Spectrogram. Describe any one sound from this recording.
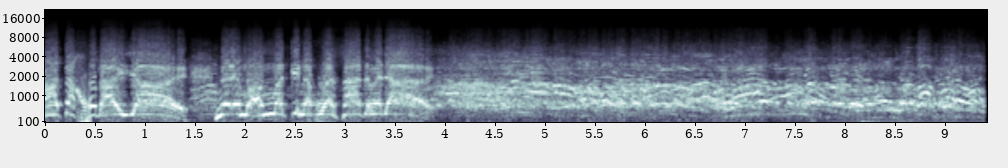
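An elderly man speaks forcefully into a microphone, his voice loud and rising.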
